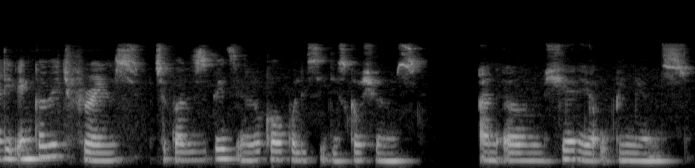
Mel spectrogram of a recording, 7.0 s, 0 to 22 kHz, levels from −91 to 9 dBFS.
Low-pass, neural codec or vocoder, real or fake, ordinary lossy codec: none; none; real; none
